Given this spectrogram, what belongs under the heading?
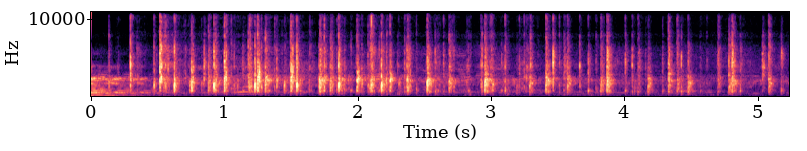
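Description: Audience clapping at a welcome ceremony in Jamugadia, Dedurisahi: a dense burst of many hands applauding, loud and close, with uneven sharp claps that thin toward the end.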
